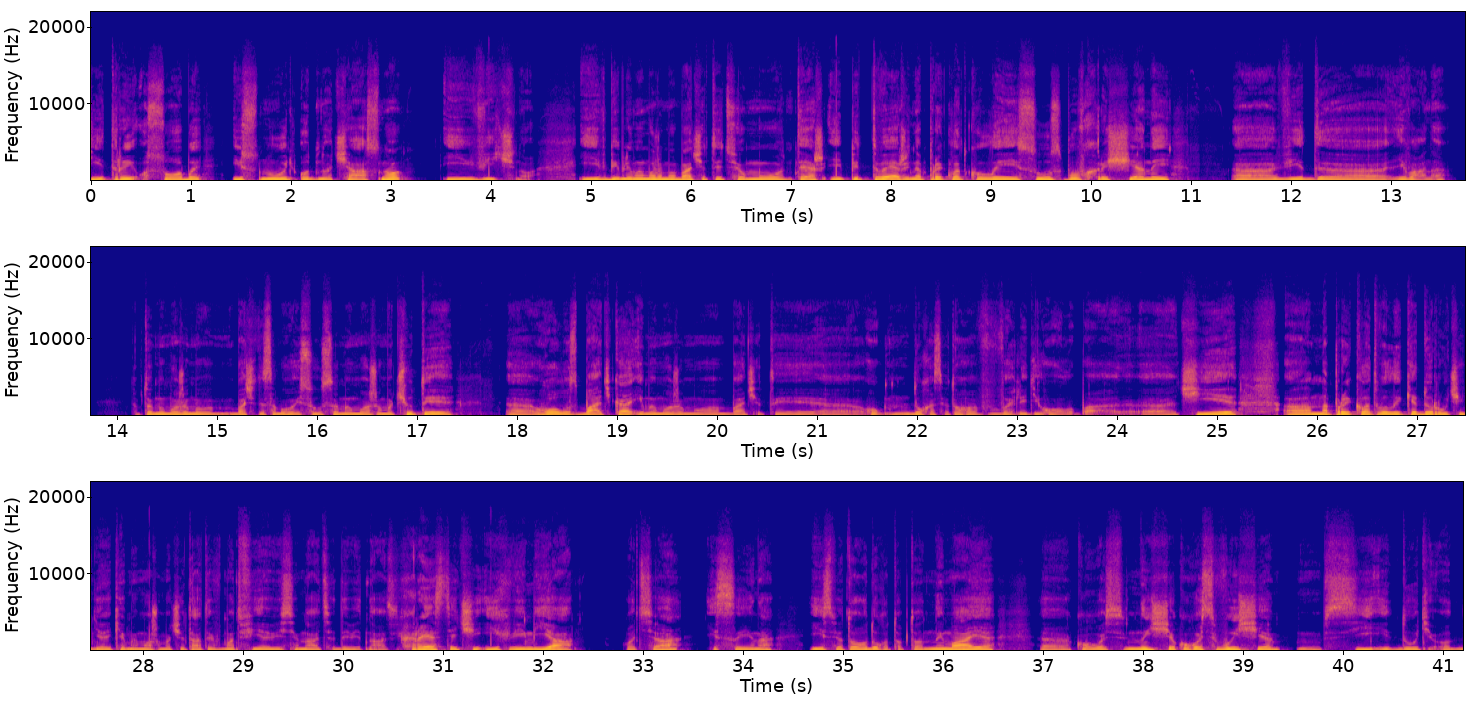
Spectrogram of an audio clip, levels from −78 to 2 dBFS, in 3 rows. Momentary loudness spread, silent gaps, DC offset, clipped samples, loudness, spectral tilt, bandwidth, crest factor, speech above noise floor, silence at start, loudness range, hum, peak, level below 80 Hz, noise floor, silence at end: 12 LU; none; under 0.1%; under 0.1%; -20 LUFS; -6.5 dB/octave; 15.5 kHz; 20 dB; 47 dB; 0 s; 6 LU; none; 0 dBFS; -56 dBFS; -66 dBFS; 0 s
